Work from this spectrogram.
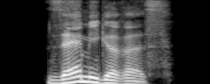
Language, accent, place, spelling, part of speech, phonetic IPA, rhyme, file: German, Germany, Berlin, sämigeres, adjective, [ˈzɛːmɪɡəʁəs], -ɛːmɪɡəʁəs, De-sämigeres.ogg
- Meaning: strong/mixed nominative/accusative neuter singular comparative degree of sämig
